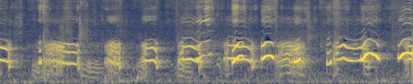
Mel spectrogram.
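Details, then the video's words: Staffordshire Bull Terrier puppies of Ruby's first litter squeaking and whining in quick, uneven bursts, thin arched cries overlapping with a light hiss of background noise throughout. "STAFFORDSHIRE BULL TERRIER PUPPIES"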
